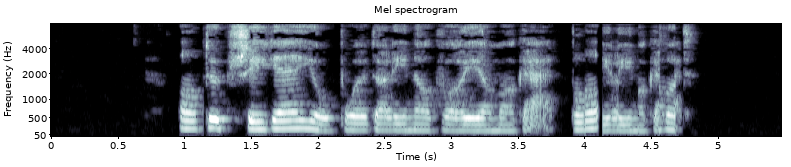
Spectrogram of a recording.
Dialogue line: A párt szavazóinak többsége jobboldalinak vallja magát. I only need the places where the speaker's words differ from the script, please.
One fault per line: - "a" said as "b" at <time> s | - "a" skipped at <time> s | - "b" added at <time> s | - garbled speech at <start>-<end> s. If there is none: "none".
- "párt szavazóinak" skipped at 1.1 s
- garbled speech at 3.9-4.8 s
